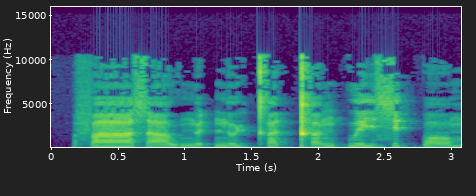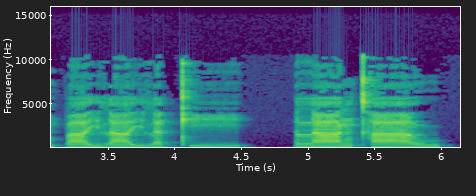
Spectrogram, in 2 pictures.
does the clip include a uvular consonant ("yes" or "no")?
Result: no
